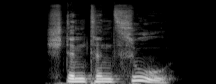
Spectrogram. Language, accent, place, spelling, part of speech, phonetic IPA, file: German, Germany, Berlin, stimmten zu, verb, [ˌʃtɪmtn̩ ˈt͡suː], De-stimmten zu.ogg
- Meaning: inflection of zustimmen: 1. first/third-person plural preterite 2. first/third-person plural subjunctive II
